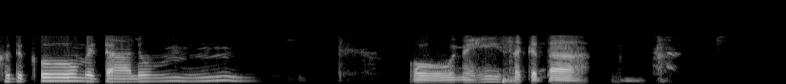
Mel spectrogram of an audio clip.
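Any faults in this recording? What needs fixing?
Nothing here needs fixing: the speech comes through a telephone-style path consistent with G.726 ADPCM at 32 kbit/s, with the line band running from about 150 Hz to 3.6 kHz and no content above roughly 3.8 kHz, as that coding path would leave it.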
